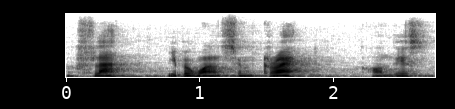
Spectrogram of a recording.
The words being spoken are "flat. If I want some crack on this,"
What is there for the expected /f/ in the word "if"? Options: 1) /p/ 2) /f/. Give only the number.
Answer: 1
